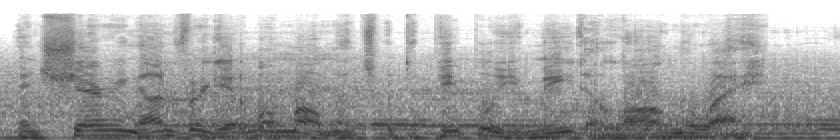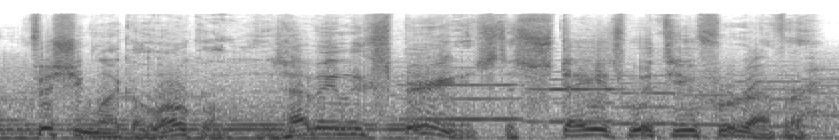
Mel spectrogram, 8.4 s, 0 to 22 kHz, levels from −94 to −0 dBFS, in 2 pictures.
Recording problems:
distortion; slight; 10 dB below the speech
background music; loud; throughout; 5 dB below the speech
train or aircraft noise; noticeable; throughout; 10 dB below the speech

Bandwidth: 14.5 kHz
